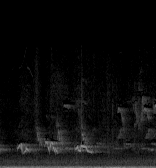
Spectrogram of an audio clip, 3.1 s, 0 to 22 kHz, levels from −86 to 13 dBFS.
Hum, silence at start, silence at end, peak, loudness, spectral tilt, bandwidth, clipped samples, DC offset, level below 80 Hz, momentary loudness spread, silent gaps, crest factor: none; 0 s; 0 s; -24 dBFS; -40 LUFS; -3 dB/octave; 13 kHz; under 0.1%; under 0.1%; -48 dBFS; 12 LU; none; 12 dB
